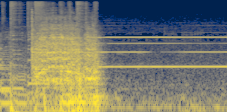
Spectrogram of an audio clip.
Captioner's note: buzzing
